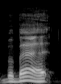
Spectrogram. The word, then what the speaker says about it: Babette: So Babette, and I said that correctly, right?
